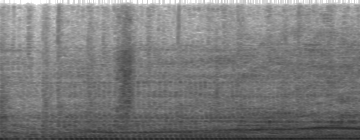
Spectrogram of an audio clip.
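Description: A motorcycle engine idles and revs close by with a steady throbbing rumble as bikes are loaded for transport at the Lowari Tunnel.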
